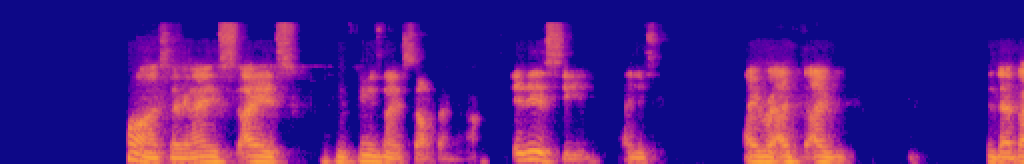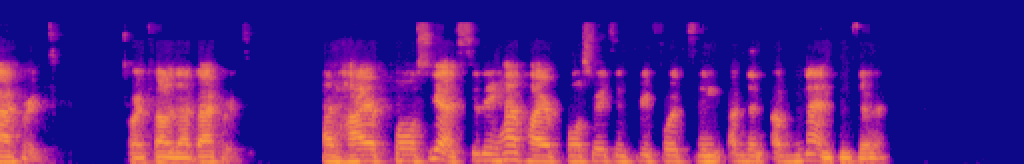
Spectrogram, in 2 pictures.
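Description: A man speaks calmly and explains, heard through a microphone.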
